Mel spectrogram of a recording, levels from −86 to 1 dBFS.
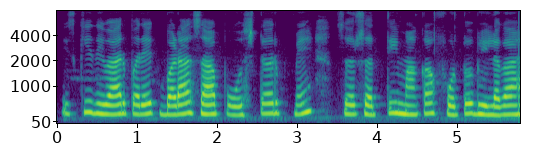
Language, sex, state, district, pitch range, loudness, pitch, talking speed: Hindi, female, Jharkhand, Garhwa, 240-270 Hz, -15 LUFS, 255 Hz, 145 wpm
